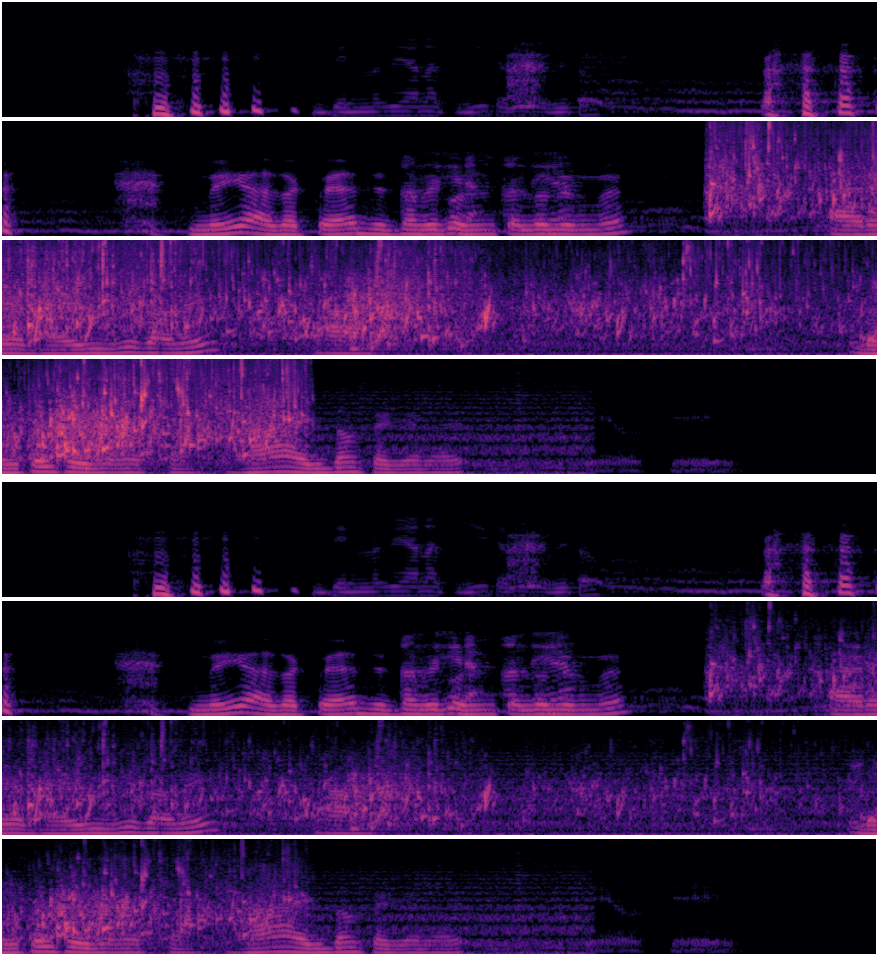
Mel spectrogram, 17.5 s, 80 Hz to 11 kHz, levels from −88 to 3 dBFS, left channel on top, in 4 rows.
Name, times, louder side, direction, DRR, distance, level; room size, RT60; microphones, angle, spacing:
voice 1, 0.6-1.2 2.5-2.7 3.8-4.5 4.9-7.5 8.5-9.8 10.3-10.6 13.0-15.4, left 1 dB, 20° left, 0.6 m, -43 dB
voice 2, 1.5-3.0 6.4-7.3 8.4-8.8 13.0-13.3 14.8-17.0, right 2 dB, 20° right, 2.0 m, -59 dB
sound 1, 2.9-12.8, left 1 dB, 35° left, 2.9 m, -67 dB
sound 2, 7.9-14.7, left 8 dB, 60° left, 0.7 m, -40 dB
sound 3, 9.6-16.1, equal, ahead, 7.1 m, -56 dB
head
